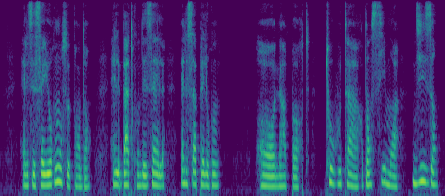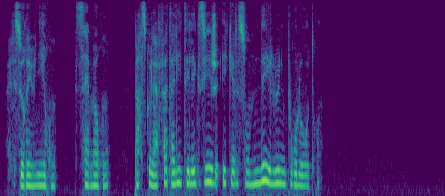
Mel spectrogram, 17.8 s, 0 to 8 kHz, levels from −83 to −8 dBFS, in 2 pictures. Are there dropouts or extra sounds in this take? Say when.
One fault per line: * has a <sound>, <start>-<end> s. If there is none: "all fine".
all fine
